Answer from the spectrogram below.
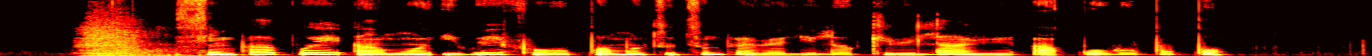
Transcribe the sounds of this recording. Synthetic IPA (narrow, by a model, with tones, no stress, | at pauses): sĩ˨m˨ba˦bwe˦˨ʔa˨w̃ɔ̃˧ʔi˨we˨˦i˦˨fɔ˨˦wo˦k͡pɔ˧˦mõ˦tũ˦tũ˦bɛ˦˨ɾɛ˨li˨˦lɔ˧ki˧ɾi˧la˦˨ɾ̃ĩ˧a̰˨k͡po˨˦ɾo˦k͡pu˦k͡pɔ˦˨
